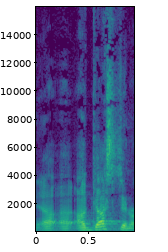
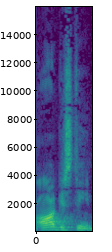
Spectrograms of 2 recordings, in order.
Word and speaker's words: Augustine: And then it's found in Augustine or Augustine, depending on how pretentious you are in pronouncing his name.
